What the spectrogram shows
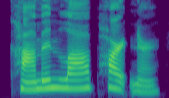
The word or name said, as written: common-law partner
